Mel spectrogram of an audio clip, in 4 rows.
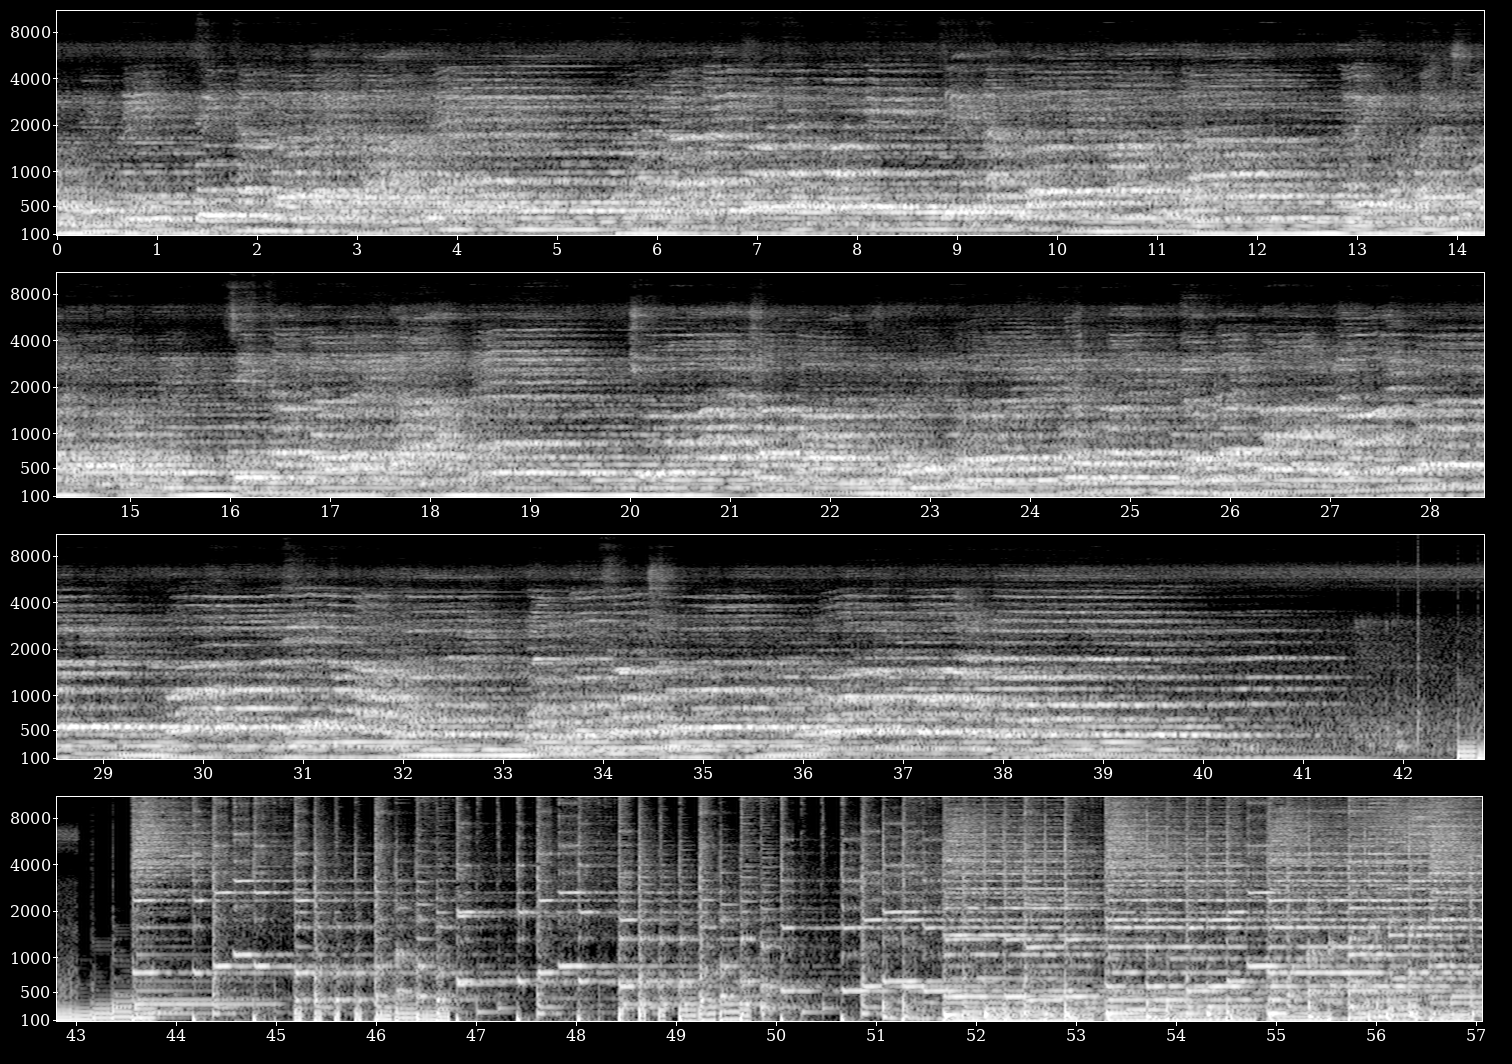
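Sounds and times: choir singing a hymn: 0.0 - 42.5, 50.1 - 57.0
sustained low accompaniment: 39.6 - 44.2.

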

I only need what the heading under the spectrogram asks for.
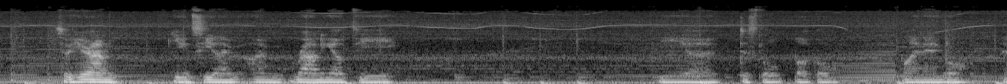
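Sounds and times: dental drill high-pitched whine: 0.0 - 10.0.

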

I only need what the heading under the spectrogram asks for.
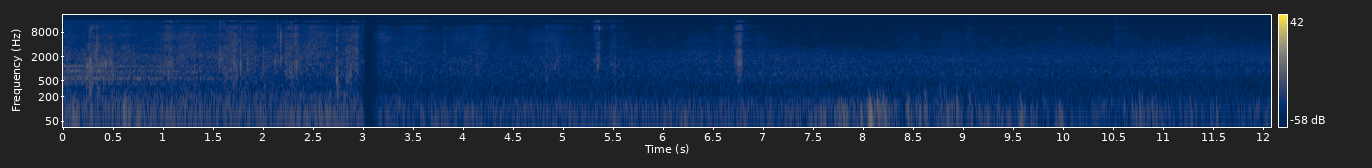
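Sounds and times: low microphone rumble: 0.0 - 3.0
footsteps on gravel trail: 0.0 - 5.7.

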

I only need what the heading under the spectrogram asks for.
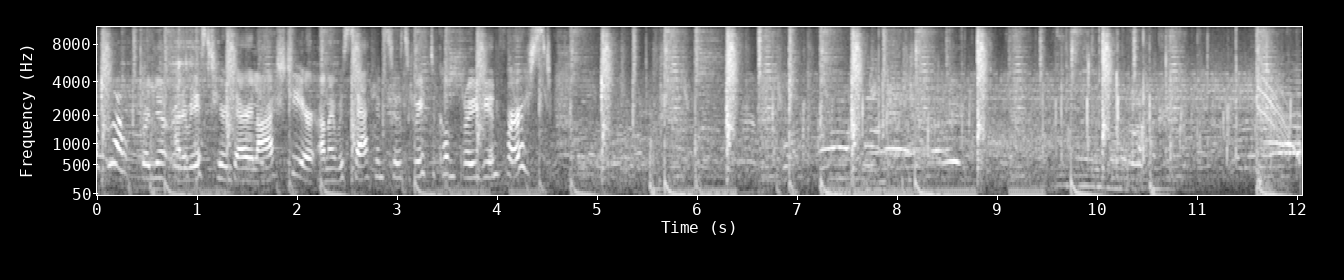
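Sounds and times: music with drum beat and bass: 0.0 - 11.0, 11.6 - 12.0.

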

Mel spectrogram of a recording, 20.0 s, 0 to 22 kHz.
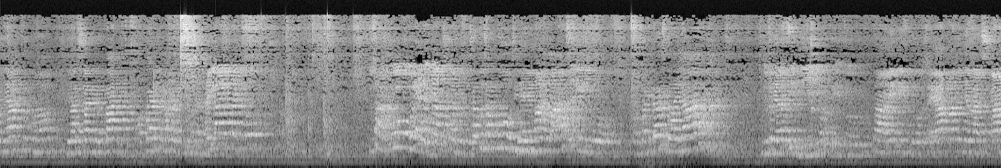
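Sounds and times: woman speaking: 0.0 - 5.6, 7.3 - 20.0
women talking in a room: 0.0 - 20.0.

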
